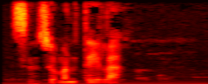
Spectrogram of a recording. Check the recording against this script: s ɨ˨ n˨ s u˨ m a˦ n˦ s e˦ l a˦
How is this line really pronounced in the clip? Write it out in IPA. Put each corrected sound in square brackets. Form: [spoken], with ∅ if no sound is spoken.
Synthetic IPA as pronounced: s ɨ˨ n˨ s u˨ m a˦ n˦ [t] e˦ l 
